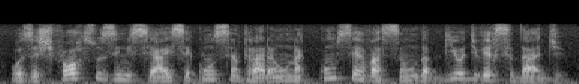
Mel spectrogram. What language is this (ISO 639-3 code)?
por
